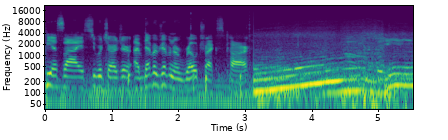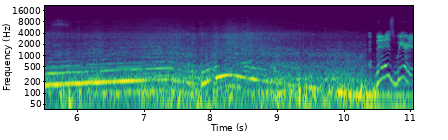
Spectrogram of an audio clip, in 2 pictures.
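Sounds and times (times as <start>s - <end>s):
car engine accelerating hard: 3.1s - 10.5s.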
